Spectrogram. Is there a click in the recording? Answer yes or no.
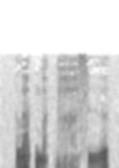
no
